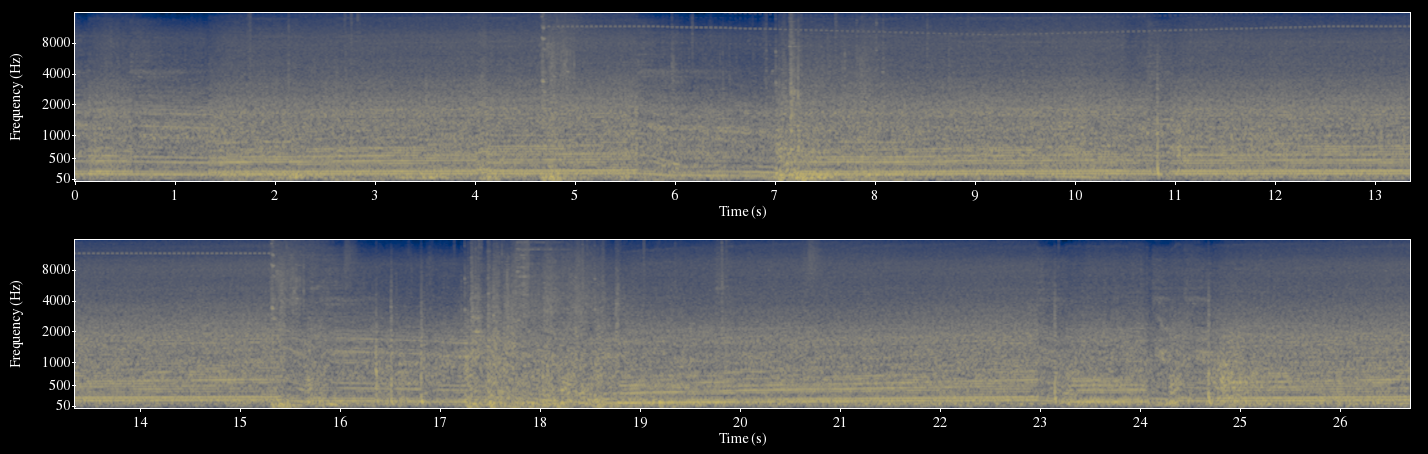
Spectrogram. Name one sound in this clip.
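A sports car engine roars steadily at high speed, dropping in pitch at each gear change.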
